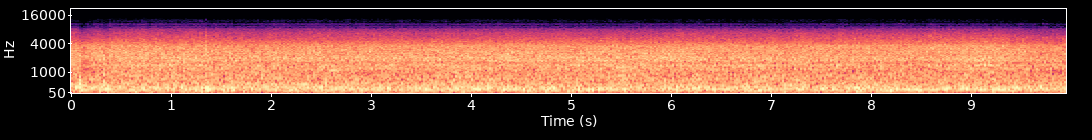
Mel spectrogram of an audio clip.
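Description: Passenger train running fast on the track, a steady noise of wheels on rail as the coach enters a station at speed.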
